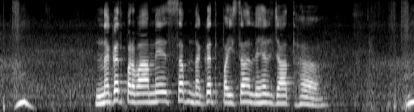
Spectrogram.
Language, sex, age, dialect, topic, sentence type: Bhojpuri, male, 25-30, Northern, banking, statement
